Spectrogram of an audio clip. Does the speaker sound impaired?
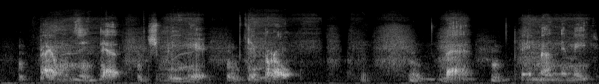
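Yes: laryngectomy, esophageal speech; larynx removed by operation; natural voice lost, relearned speaking with logopedist from about four weeks post-op, esophageal air speech.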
